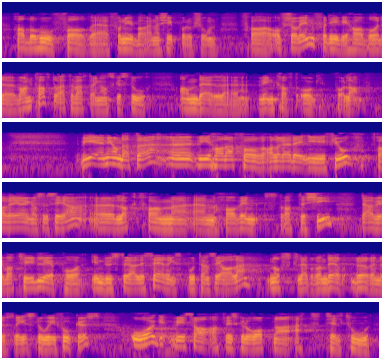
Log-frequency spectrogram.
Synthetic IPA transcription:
hɑɾbəɦuːʋfɔʁfɔɾnyːbɑ̰ːʁɛ̰næʂiːpʰɾʊd̪ʉkʂṵːn | fʁɑ̰ɔ̰fʃoːɾʋɪːnfɔd̪iːʋɪɦɑɾboːd̪əʋɑnkʰʁɑft̪ɔ̰ʔɛt̪ːəʋæʁt̪æɪnɡɑnskəst̪uːʁ | ɑnd̪eːlʋɪnkʰʁɑft̪ʰoːɡpʰɔ̰lɑ̰nː | ʋɪæeːnɪəɔmd̪ɛt̪ːəʋɪɦɑʁd̪æɾfɔʁɑ̰lːəʁeːd̪əɪfjuːɾfʁɑʁɛjeːʁɪŋɑssiːɑlɑkt̪fʁɑmɛ̰nhɑːʋɪnst̪ʁɑ̰t̪ɛʂiː | d̪̥æʁʋɪʋɑʁʈ̪ʰyːd̪əlɪəpʰɔɪnd̪ʉst̪ʁɪɑlɪseːɾɪŋspʰʊt̪ʰɛnsɪɑːlənɔsklɛʋəʁɑnd̪øʁd̪øːʁɪnd̪ʉst̪ʁiːst̪uːɪfuːkʉs | oːɡʋɪsɑːʔɑ̰t̪ʰʋɪskʉlːəoːpnɑʔɛ̰t̪ʰːɪlt̪ʰuː

